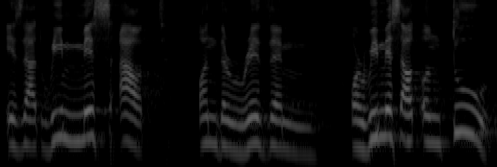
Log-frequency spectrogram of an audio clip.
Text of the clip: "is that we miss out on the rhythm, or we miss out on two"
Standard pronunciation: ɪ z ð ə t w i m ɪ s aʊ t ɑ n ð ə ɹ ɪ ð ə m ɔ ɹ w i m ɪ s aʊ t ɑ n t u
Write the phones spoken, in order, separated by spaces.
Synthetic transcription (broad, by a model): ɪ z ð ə t w i m ɪ s aʊ t ɑ n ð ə ɹ ɪ ð ə m ɔ ɹ w i m ɪ s aʊ t ɑ n t u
